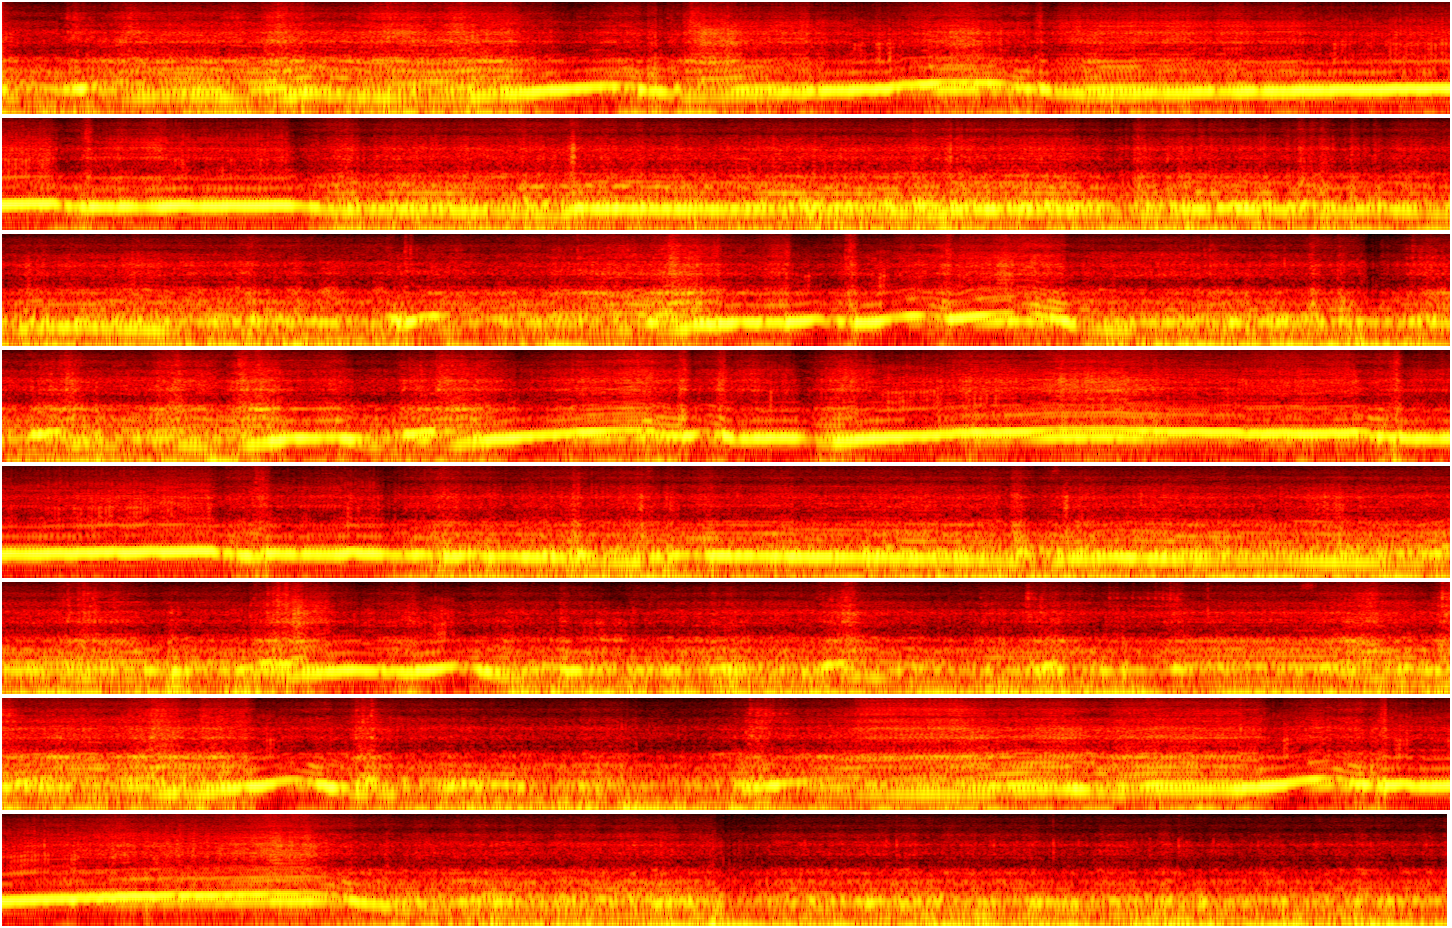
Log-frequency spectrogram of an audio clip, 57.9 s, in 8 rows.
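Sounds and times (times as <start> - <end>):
rally car engine revving: 0.0 - 57.9.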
